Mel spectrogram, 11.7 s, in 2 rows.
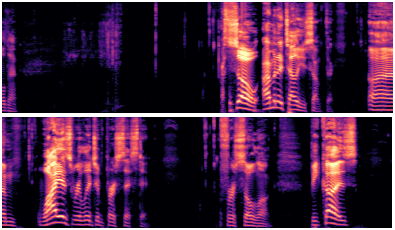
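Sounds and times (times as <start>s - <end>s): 
speech: 0.0s - 0.5s, 3.3s - 8.2s, 9.2s - 11.2s
person sipping coffee: 0.6s - 3.4s.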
